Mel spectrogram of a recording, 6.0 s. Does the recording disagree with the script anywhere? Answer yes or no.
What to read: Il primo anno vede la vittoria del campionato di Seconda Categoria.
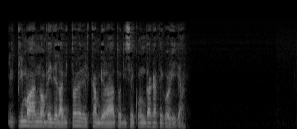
no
